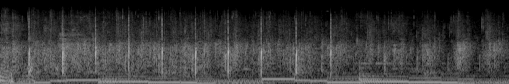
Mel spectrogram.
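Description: A studio audience on a TV quiz show claps for the contestants, a steady wash of applause over rhythmic music with punchy beats.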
